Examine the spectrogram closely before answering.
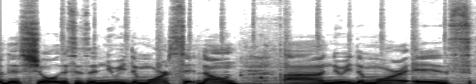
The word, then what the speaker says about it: Nuit D'Amore: Italian did I butchered that just know the pronunciation actually no he was pretty good it's a normally damn or nuit d'amour yes I thought it was not damaged I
